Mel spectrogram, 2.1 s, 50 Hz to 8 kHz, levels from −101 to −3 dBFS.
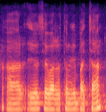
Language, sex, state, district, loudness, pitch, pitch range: Chakma, male, Tripura, Dhalai, -18 LUFS, 110 Hz, 105-110 Hz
